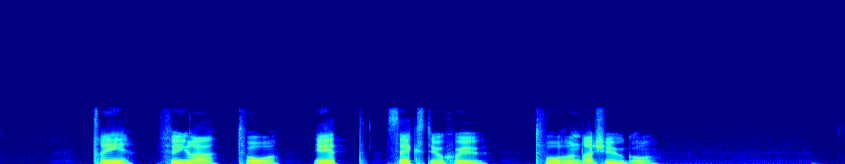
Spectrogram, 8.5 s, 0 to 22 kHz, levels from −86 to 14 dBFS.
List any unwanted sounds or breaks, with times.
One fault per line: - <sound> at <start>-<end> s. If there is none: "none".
none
